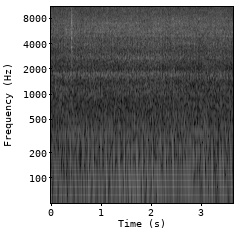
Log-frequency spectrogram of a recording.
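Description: An Argo 8x8 off-road vehicle's engine runs at a steady, loud mid-pitched drone while driving over rough ground with branches, heard close and continuous without any talking.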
